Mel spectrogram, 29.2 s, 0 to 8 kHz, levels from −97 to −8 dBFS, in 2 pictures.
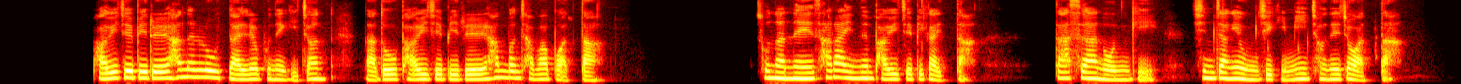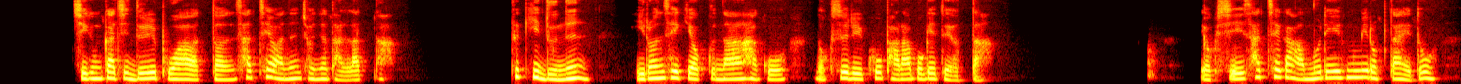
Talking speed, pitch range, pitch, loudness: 235 characters per minute, 175-220 Hz, 190 Hz, -20 LUFS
